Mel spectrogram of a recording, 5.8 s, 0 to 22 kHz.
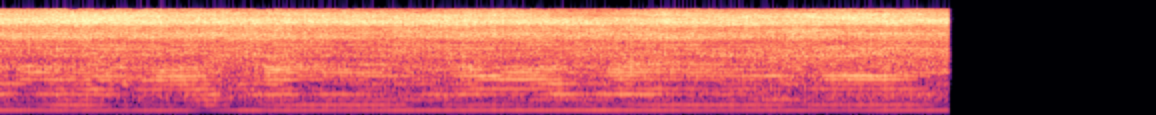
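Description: Craftsman electric palm sander running at a steady hum, with the hiss of fine 400-grit paper rubbing an end-grain wooden butcher block; the sound cuts off abruptly about a second before the end.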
